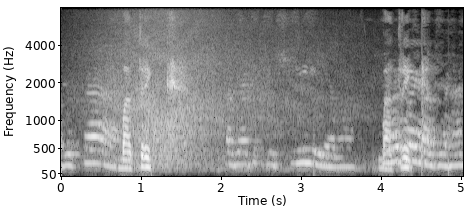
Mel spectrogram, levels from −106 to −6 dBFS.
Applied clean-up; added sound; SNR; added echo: none; Car; 11 dB; none.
